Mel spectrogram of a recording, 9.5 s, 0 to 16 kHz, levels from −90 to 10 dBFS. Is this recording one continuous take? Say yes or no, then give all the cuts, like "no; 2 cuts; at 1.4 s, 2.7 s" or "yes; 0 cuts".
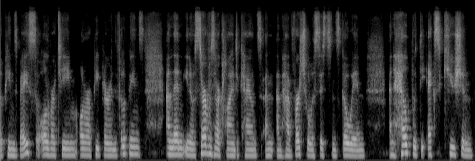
yes; 0 cuts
